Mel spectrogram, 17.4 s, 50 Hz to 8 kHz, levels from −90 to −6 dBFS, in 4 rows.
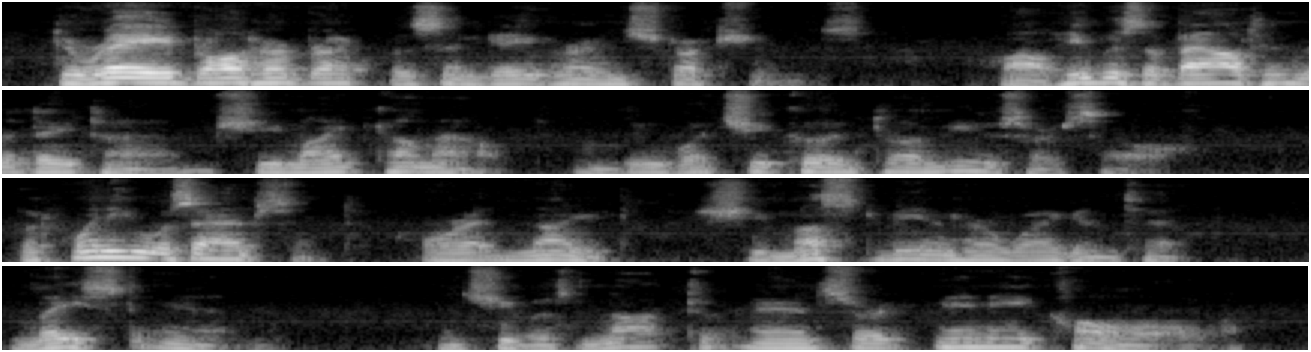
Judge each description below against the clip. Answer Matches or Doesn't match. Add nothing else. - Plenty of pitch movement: Doesn't match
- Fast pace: Doesn't match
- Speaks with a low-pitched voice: Matches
